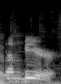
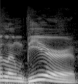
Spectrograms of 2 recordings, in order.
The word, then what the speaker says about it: Laimbeer: E só pra gente encerrar aqui essas controvérsias, o pivô do Detroit Pistons, né, na época o Bill Laimbeer, é assim a pronúncia? – Laimbeer. – Sabe falar? Bill Laimbeer, boa.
